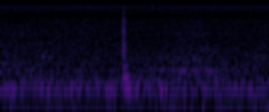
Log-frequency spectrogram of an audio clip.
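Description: Near silence: quiet car-cabin room tone with one faint short click about a second in.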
